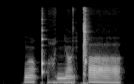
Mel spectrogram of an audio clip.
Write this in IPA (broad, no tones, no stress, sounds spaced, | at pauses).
ũ qʼ a̤ ɲ ã ǀ a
